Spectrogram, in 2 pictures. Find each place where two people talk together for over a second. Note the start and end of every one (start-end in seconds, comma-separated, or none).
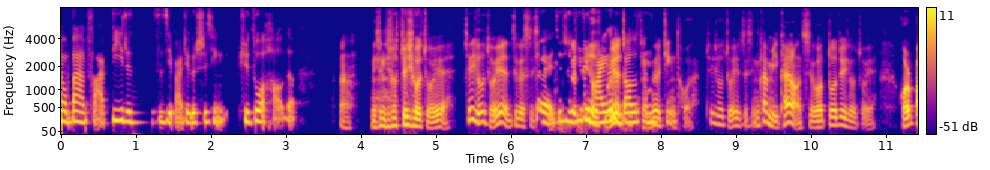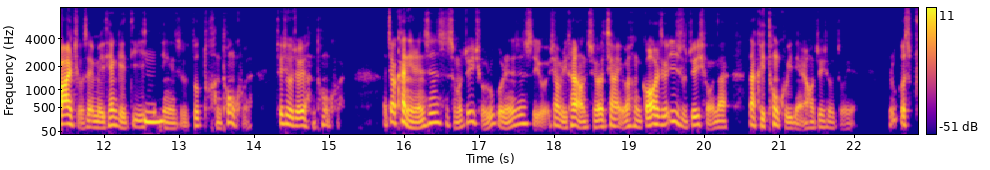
6.3-8.0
